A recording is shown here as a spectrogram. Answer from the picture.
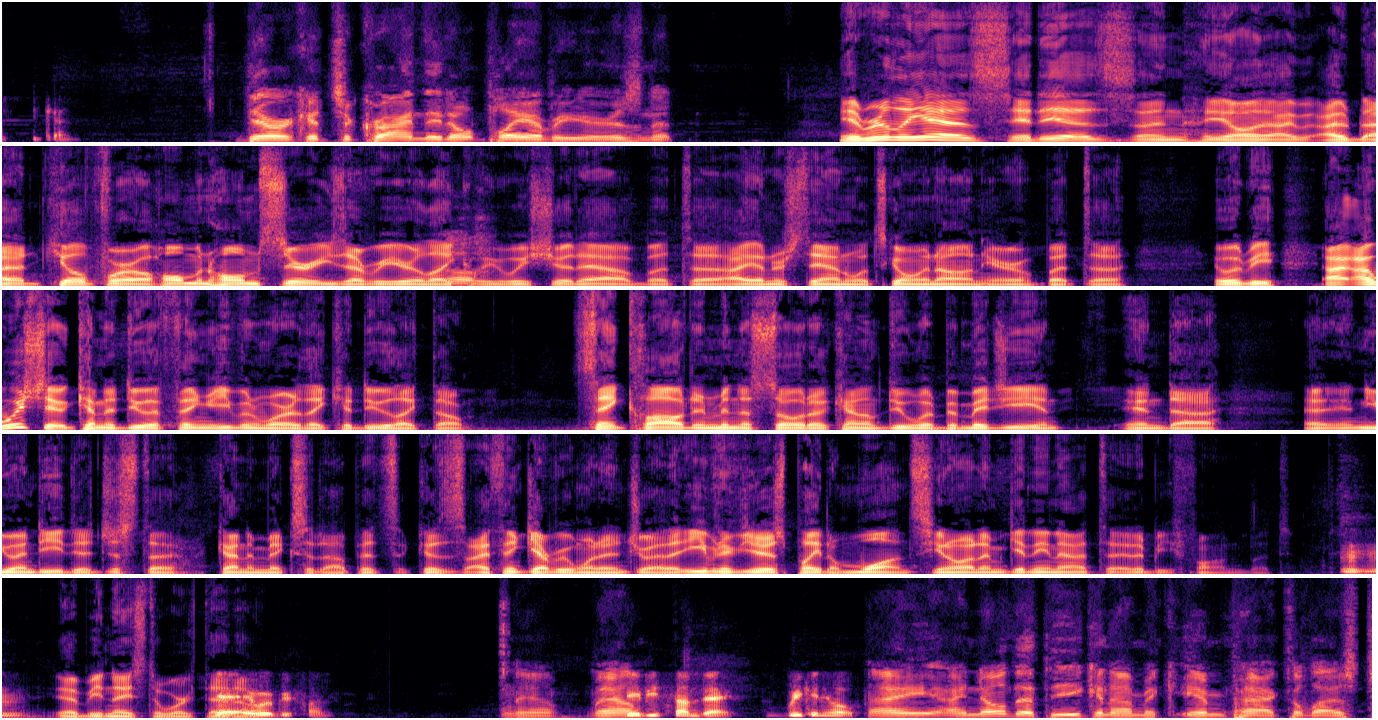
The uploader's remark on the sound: live from Applebee's on 13th Ave South in Fargo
